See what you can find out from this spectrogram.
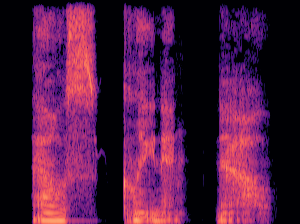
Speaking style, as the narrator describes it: Deke whispers

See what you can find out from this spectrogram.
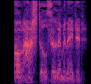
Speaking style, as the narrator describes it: he growled

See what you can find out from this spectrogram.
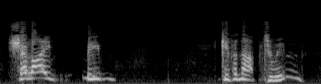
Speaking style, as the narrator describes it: I faltered

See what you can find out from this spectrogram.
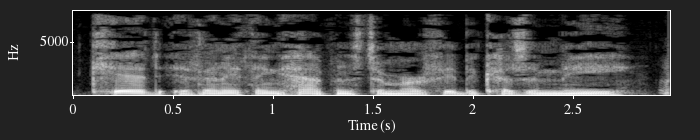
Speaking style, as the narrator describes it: I sighed

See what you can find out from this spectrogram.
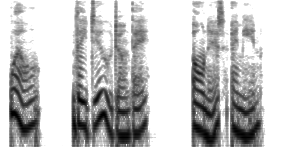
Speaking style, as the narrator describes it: said Emmy

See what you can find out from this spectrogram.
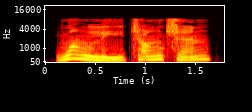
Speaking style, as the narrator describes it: he called out

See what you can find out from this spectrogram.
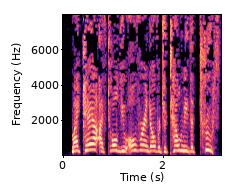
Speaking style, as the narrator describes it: Ahab shouted

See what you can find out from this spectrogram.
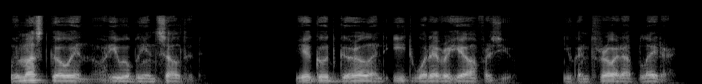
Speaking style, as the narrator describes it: Ari whispered to Kitty

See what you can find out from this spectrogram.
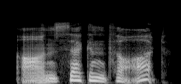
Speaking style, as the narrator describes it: his voice was full of smoke, a decadent drawl

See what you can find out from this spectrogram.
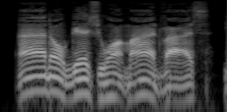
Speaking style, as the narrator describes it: he said

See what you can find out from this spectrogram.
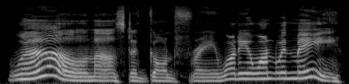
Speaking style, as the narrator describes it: said Duntsey in a mocking tone

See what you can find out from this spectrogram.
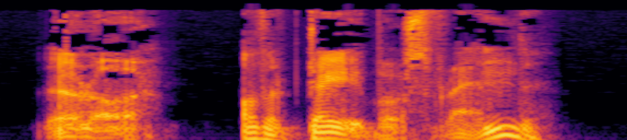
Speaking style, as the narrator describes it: Manderolin said coldly

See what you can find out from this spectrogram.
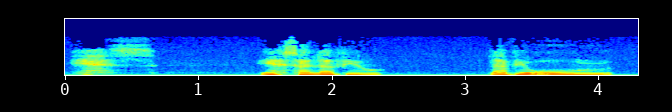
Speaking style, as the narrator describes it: She breathed deeply, whispered aloud

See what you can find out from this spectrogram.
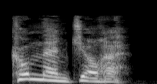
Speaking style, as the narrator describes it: he screamed, madness in his voice

